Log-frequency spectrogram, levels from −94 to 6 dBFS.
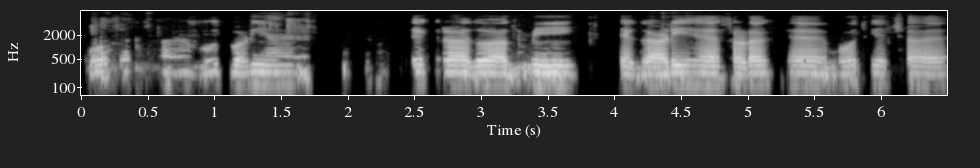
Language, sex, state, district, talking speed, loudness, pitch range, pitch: Hindi, male, Jharkhand, Sahebganj, 185 wpm, -17 LUFS, 115-120 Hz, 115 Hz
